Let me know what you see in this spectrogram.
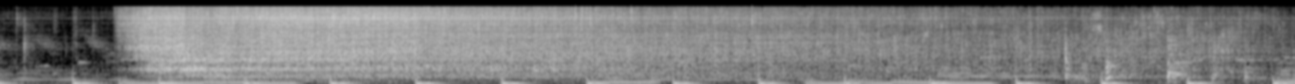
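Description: Ground jute-leaf paste hitting hot oil in a kadai: a loud sizzle starts suddenly about a second in, then slowly dies down. Near the end a few scrapes of a slotted spatula stirring the curry.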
